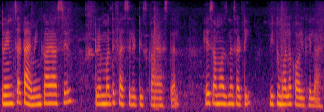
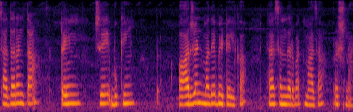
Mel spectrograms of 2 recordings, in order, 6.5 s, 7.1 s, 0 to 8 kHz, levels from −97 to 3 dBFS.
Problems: constant background noise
